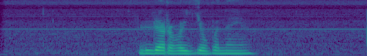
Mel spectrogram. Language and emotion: Russian, angry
